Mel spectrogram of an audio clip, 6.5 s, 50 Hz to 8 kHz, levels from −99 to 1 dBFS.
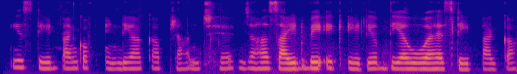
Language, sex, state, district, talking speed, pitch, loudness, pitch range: Hindi, female, Bihar, Jamui, 185 wpm, 200 Hz, -41 LUFS, 195-210 Hz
